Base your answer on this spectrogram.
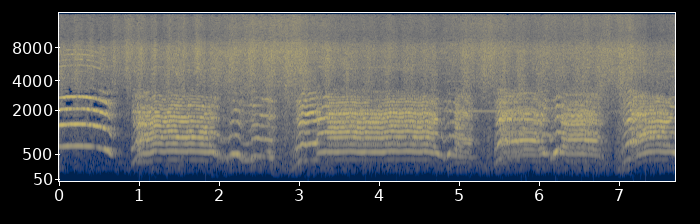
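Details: Siberian Husky at a bath, objecting to being blow dried: loud, drawn-out, wailing howls with rich harmonics. About five long cries bend and waver, separated by short breaths, over a constant hiss of the dryer.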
